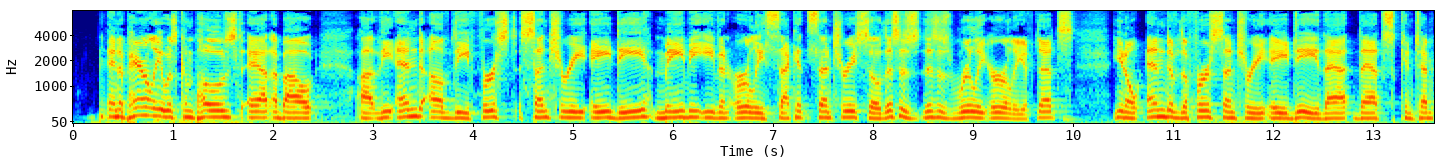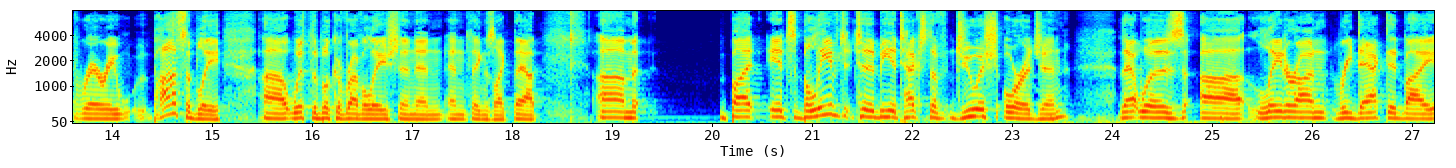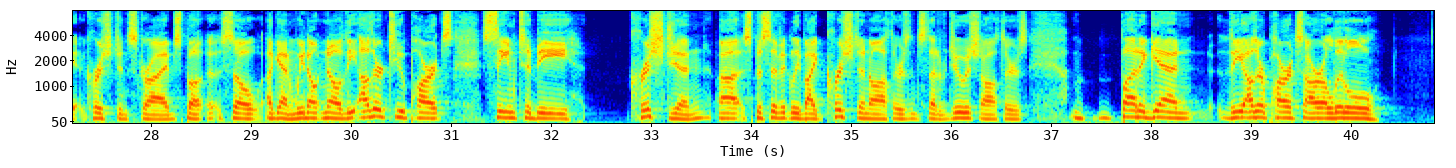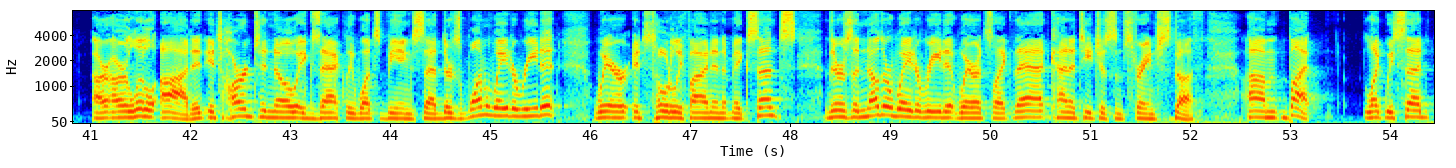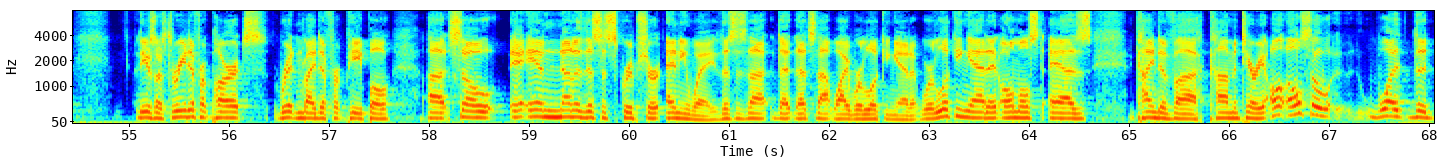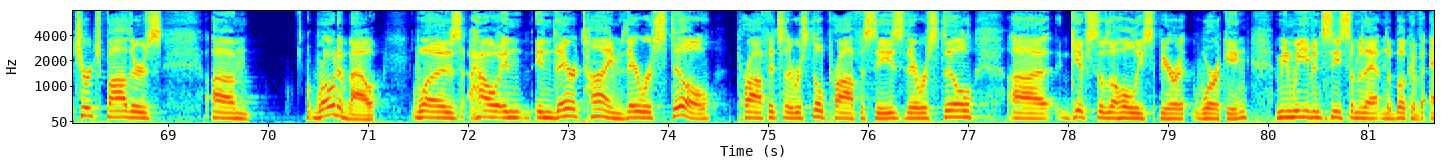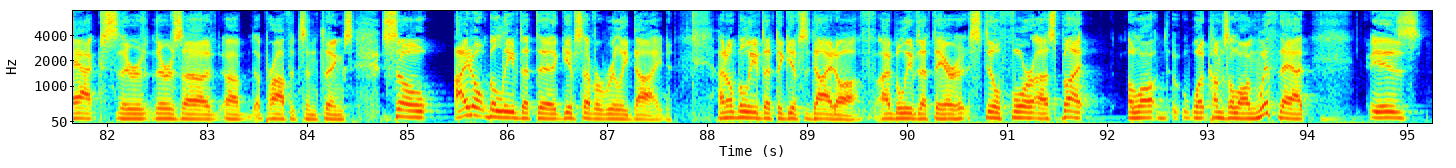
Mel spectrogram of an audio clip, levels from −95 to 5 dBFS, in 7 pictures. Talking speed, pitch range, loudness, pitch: 175 wpm, 135-160 Hz, -13 LUFS, 145 Hz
